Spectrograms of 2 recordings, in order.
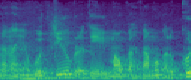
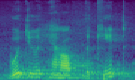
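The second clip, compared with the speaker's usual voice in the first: put-on "Would you help the kid?" with stress on "Would" and a rise at the end; rising question tune; 3 semitones higher than usual. Shown as a demonstration. Teacher showing students a yes-no question rising at the end. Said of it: "Jadi tanya".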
